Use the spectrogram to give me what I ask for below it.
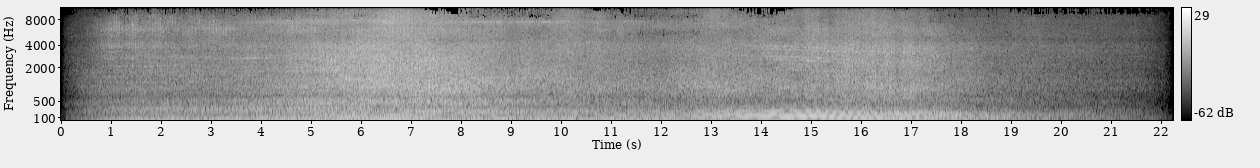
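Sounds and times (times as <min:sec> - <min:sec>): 
diesel truck driving by: 0:00.0 - 0:22.2.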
